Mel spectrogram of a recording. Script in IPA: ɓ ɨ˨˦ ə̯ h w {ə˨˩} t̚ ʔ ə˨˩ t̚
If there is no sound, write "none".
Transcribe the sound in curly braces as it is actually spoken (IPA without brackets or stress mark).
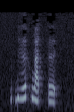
a˨˩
